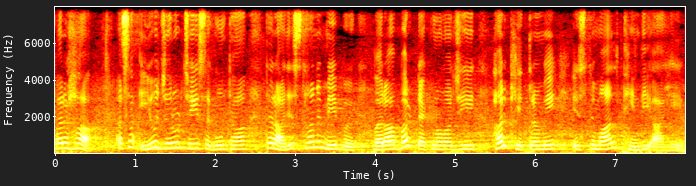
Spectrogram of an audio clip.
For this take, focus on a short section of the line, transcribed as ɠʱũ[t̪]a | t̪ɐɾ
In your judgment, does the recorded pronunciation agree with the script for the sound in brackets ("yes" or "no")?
no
